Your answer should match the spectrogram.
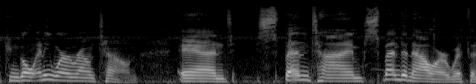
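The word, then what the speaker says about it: ăn: It's spelled A-N. How would you pronounce that? An. That's it. It sounds like that, though, right?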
